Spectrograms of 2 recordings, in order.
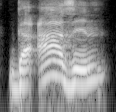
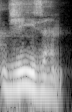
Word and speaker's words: Jazan: Recent archaeological discoveries in Yemen has confirmed, and particularly in inscriptions of Al-Waqir, that the name Gaazan is the correct pronunciation and not Jizan.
